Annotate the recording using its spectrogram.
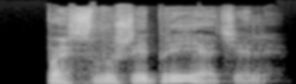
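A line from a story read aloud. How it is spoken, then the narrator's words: Whisper. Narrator (Russian): шепнул Марк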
